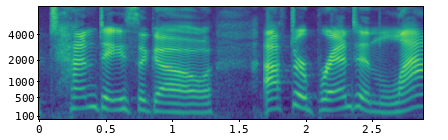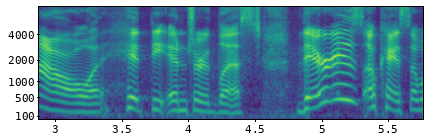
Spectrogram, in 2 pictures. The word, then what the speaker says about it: Lowe: Because they're spelled the same way, but they're pronounced differently. They remember Brandon Lau because it rhymes with ow, and Brandon Lau is injured more.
